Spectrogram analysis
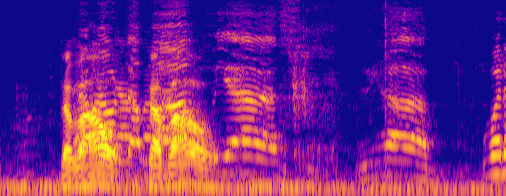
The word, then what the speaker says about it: Davao: Dabdao. Davao.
